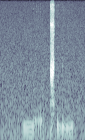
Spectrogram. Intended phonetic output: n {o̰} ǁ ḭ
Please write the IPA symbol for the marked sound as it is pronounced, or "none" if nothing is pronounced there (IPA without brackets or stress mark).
o̰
